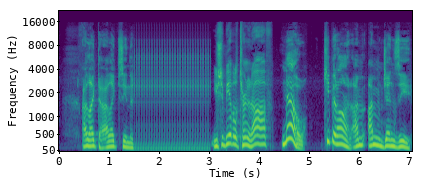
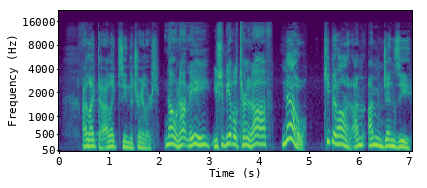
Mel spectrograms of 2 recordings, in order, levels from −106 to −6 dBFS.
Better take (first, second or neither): second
